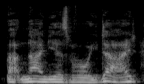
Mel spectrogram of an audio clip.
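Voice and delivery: normal talking voice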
